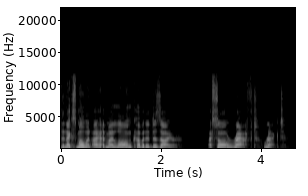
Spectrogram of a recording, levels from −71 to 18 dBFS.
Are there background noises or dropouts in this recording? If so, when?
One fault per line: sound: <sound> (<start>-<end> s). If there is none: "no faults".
sound: dropout (0.8-0.8 s)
